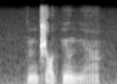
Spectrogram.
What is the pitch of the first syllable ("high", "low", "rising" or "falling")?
falling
